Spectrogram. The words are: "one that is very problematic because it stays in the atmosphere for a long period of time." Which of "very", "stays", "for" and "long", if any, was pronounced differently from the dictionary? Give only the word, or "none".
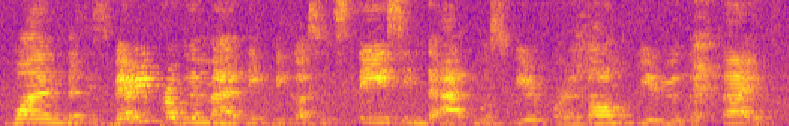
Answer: stays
